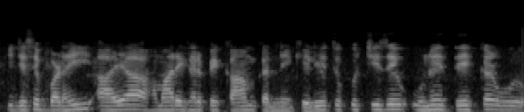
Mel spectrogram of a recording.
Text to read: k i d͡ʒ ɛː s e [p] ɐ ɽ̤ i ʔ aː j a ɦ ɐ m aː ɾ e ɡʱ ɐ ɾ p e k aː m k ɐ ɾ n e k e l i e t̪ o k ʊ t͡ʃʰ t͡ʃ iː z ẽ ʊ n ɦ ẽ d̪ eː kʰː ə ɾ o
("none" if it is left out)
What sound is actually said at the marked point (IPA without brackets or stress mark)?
b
